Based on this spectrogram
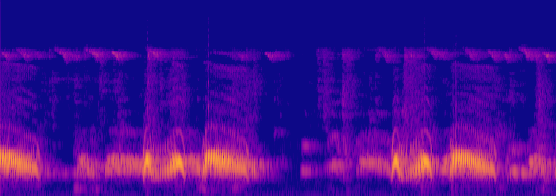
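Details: White albino spotted dove uttering two cooing phrases, each a pair of quick upward-flicked notes followed by a longer mellow coo, separated by a quiet gap.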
